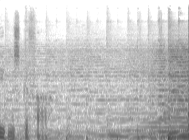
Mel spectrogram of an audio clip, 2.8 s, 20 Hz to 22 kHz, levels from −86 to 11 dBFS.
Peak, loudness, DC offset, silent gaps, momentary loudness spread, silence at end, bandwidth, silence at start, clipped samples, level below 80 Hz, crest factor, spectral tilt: -8 dBFS; -31 LUFS; under 0.1%; none; 14 LU; 0 s; 18 kHz; 0 s; under 0.1%; -40 dBFS; 22 dB; -4.5 dB/octave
